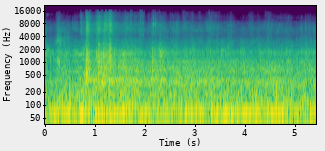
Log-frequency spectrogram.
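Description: Freight train of tank cars rolling past close by: steel wheels on the rails give a steady low rumble, with a few sharp clanks about a second in.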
